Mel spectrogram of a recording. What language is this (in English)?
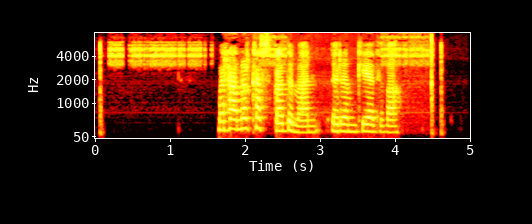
Welsh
